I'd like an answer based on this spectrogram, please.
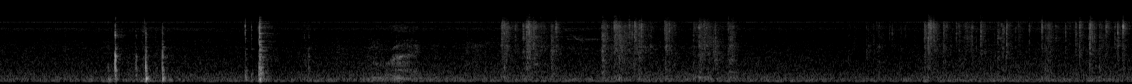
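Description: A knife clicking a few times against a cast-iron pan while slicing sausage, then aluminium foil crinkling in short bursts as the slices are laid on it.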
